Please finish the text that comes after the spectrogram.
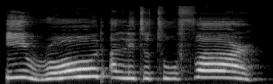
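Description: A woman reading a picture book aloud to children in a deliberate, teacherly way, pausing to put questions to them. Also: sits high, warm tone. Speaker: children's read-aloud host.

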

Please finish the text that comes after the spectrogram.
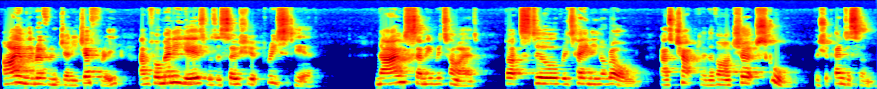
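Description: An older English woman, a priest, leading a scripted church welcome and prayer in measured, deliberate phrases. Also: on the high side. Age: 60s or older. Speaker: Anglican priest leading worship. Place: inside a stone church. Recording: roomy church echo.

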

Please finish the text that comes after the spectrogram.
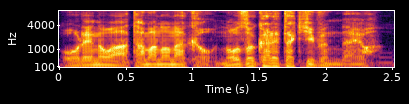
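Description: An actor playing a stern, conflicted soldier with hidden kindness, speaking in a measured, blunt way in a video game dub. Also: male voice, low voice, animated, fairly bright tone, soft background music. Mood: calm, reflective. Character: stern, conflicted male soldier, weary but secretly kind. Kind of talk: Japanese game dub acting.

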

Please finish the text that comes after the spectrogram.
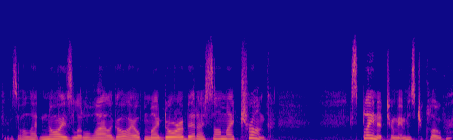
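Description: Actress as a high-voiced, desperate young woman suspect. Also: quick pace, natural voice. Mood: uneasy, defensive. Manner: breathless, tearful, pleading. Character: nervous, desperate young woman murder suspect from small town. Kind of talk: old-time radio crime drama acting.

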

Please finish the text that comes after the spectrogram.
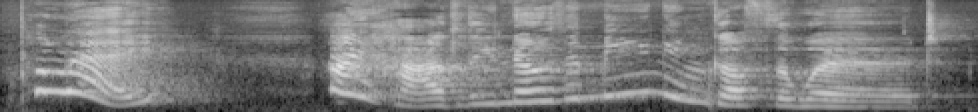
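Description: A woman's voice: high-pitched, wildly swooping pitch, measured pace, roomy sound, noisy background, voice pushed up, full character voice. A woman voicing a sour, greedy male rat who sneers as he talks.

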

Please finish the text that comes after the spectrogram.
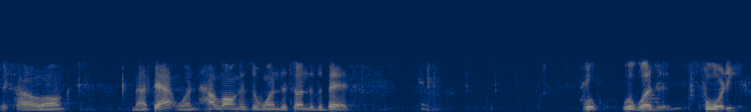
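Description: A man's voice: on the high side, unhurried, creaky, pauses often. A father patiently coaching his son through a repair job at home, filmed on a handheld camera. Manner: patient, coaching, giving short instructions. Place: indoors at home. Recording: tinny, lo-fi, faint noise.

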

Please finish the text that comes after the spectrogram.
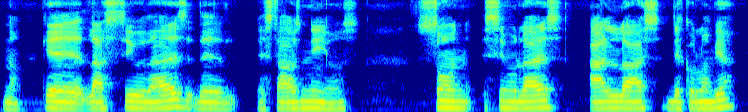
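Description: Young man, very dark soft-edged tone. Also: medium pitch, level tone, slow pace. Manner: hesitant, careful learner's Spanish. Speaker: interviewer. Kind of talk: simple interview questions.

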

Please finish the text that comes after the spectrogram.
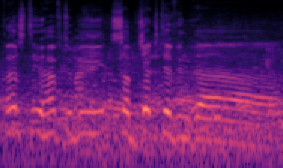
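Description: A man's voice: sits high, lively intonation, measured pace. A native Arabic-speaking man explaining his view in an informal debate, somewhat hesitantly. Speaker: debate participant. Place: outdoors in a busy park. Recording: loud crowd all around.

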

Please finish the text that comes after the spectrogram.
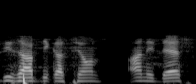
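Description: A man who is not a native speaker, giving instructions on a phone call in halting, broken sentences as a call centre agent. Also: a little high, completely flat delivery, no room sound. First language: not German. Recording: tinny narrowband phone line.

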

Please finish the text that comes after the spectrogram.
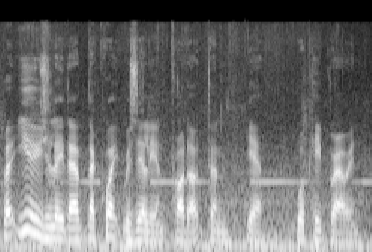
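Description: Older plain-spoken farmer. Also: male voice, medium pitch, expressive, fairly quick, music in the background. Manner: plain-spoken, agrees readily. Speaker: pumpkin farmer. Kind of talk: casual explanation. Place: polytunnel on a pumpkin farm.

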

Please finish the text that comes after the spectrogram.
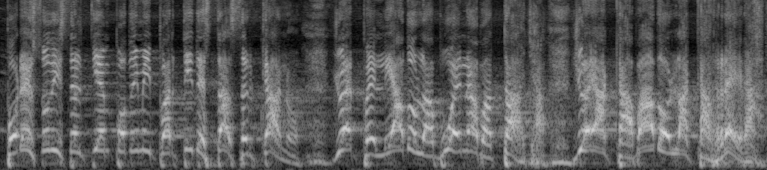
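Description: A middle-aged male pastor preaching a sermon on a large church stage, swinging from hushed asides to shouted peaks and calling on the crowd to answer. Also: very high-pitched, sing-song, normal speed, few pauses. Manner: prompts the crowd for responses. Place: large church stage before a seated audience. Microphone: handheld microphone. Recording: long hall reverb with faint music.

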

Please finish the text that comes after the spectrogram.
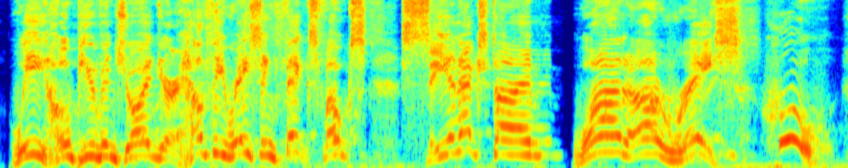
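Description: Manic video game race commentator, very high-pitched, piercingly bright, folksy, exuberant showman patter. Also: vocal fry, far from the mic, heavily acted. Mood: cheerful sign-off. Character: manic, over-excited male race announcer. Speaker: racing commentator.

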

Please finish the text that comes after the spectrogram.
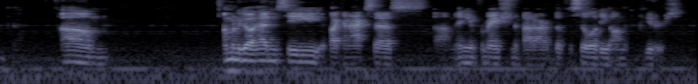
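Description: A man's voice: low-pitched, flat delivery, quick pace, fairly bright tone, poor audio. A man playing a tabletop roleplaying game, talking casually and improvising details.

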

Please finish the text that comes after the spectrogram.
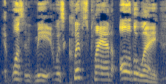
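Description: High, panicky small-time crook. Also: male voice, animated, normal speed, a bit bright. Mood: pleading. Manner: slangy, pleading, stammering. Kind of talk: 1930s radio gangster acting.

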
